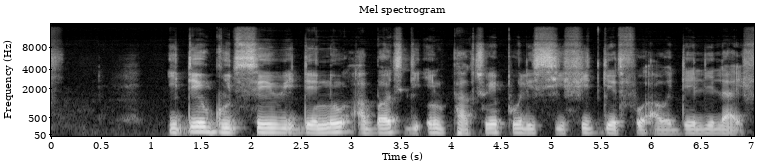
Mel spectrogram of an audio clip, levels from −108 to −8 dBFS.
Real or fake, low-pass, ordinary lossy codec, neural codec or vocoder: fake; 14.4 kHz; none; vocoder, 44.1 kHz, 128 mel bands, Pupu-Vocoder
